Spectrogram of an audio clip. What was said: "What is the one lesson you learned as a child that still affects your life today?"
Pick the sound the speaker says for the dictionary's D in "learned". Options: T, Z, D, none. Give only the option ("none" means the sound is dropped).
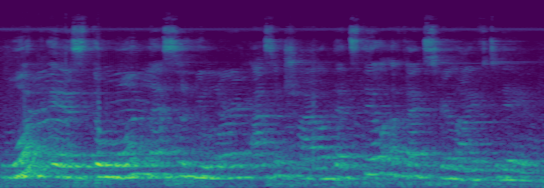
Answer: none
